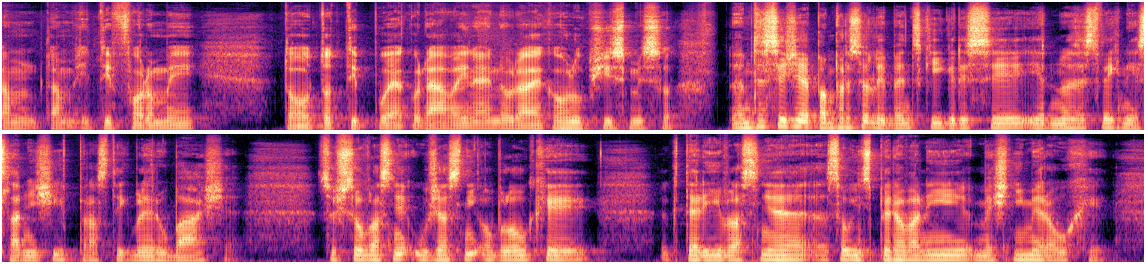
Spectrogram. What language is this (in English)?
Czech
